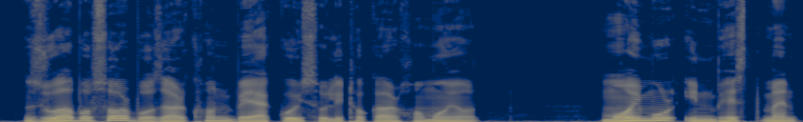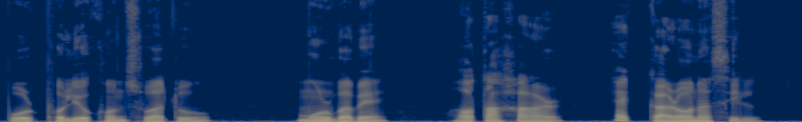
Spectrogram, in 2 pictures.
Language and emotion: Assamese, sad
